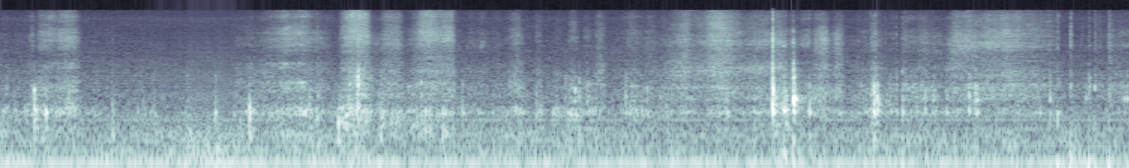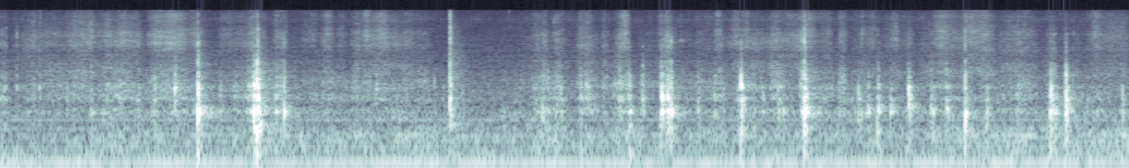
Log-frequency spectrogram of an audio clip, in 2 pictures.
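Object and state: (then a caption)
Ribbed plastic cassette player. Fingertips and nails scratch and rub across the ridges of a handheld, hollow, dark plastic portable tape player with a ribbed, grooved surface. The result is a quiet, dry scratching and rasping texture dotted with small, sharp ticks and clicks, over a steady low hum.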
